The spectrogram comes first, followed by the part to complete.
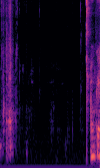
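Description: Only speech: a woman's voice trails off, then there is a dead-silent gap of about a second before she says "Okay?" near the end.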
